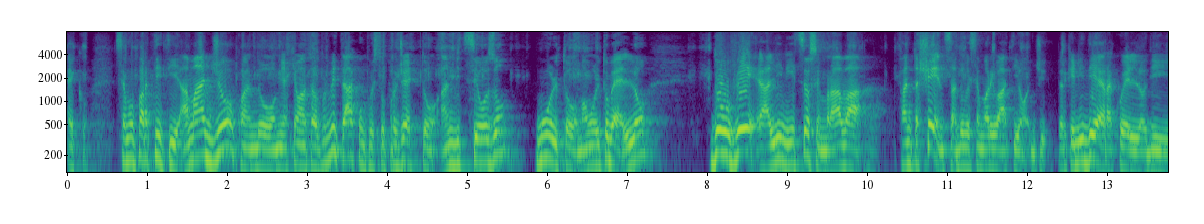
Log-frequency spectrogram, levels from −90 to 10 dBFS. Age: 20-39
